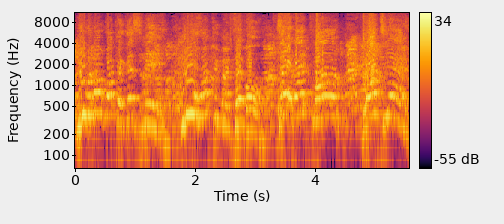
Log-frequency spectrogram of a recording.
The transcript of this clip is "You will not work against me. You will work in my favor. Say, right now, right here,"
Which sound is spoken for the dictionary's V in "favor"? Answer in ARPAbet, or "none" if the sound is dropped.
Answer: B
